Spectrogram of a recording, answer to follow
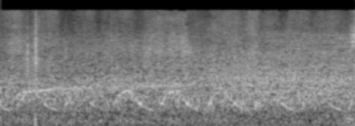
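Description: Electronic warbling signal from a pedestrian crossing: a fast, repeating up-and-down tone at about four sweeps a second, over street noise.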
